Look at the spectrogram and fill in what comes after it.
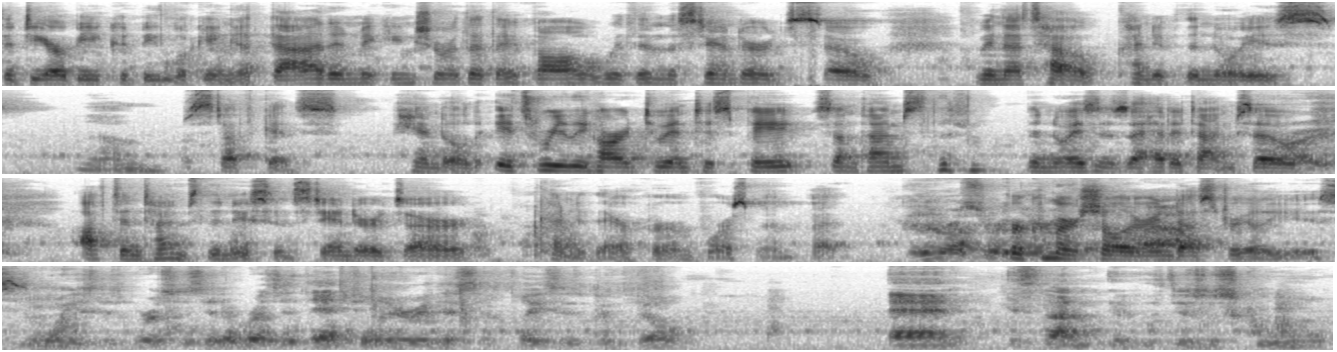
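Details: Adult man with self-reported spasmodic dysphonia, which he calls basically localized epilepsy; he links his voice problem to his years in the ski industry and a cliff fall in an extreme skiing championship that left his throat "gunked up."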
